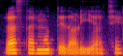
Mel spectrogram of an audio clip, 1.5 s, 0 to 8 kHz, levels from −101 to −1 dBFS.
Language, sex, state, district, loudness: Bengali, female, West Bengal, Paschim Medinipur, -23 LUFS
